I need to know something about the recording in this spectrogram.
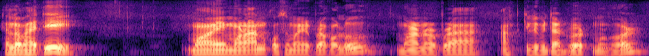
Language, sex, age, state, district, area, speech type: Assamese, male, 60+, Assam, Charaideo, rural, spontaneous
